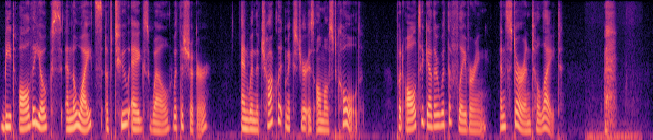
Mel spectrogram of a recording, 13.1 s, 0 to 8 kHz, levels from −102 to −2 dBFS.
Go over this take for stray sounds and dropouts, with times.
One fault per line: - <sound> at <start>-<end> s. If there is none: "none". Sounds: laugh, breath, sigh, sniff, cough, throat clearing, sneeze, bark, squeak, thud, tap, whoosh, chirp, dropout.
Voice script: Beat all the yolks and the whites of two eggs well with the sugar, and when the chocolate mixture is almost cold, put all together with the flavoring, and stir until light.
- breath at 11.7-12.9 s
